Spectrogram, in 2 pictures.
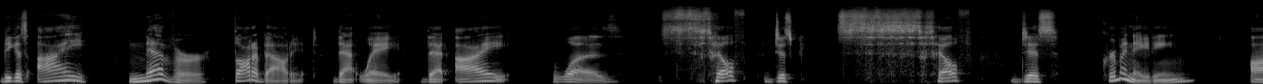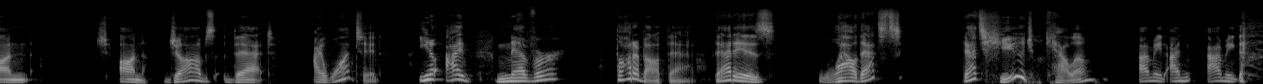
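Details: Adult man who has stuttered since age five; stuttering.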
